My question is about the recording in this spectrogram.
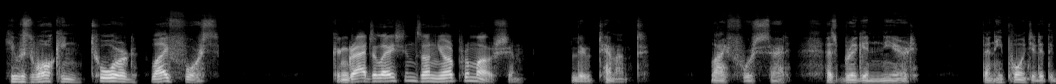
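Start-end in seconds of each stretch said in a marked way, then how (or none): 3.3-6.5 smug villain. Acted. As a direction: sneer the congratulations. Villain Life Force addresses Briggon.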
